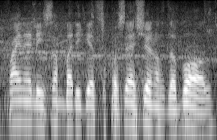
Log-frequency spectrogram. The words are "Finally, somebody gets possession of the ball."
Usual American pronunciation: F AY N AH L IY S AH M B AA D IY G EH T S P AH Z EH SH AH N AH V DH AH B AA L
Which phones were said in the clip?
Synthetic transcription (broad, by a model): F AY N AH L IY S AH M B AA D IY G EH T S P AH S EH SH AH N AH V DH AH B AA L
